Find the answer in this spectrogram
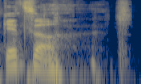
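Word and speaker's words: Gidsel: play a major competition my last name rhymes with schnitzel hello my name is Matias gitzel oh snitel yeah that's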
